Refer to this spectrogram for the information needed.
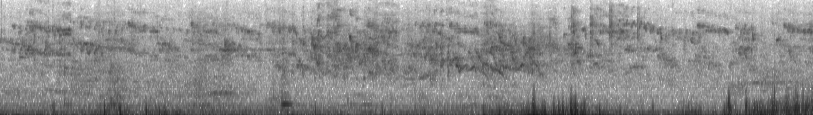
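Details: Australian parrots in a Karachi colony keep up a constant soft warbling chatter of high chirps, over low thumps and rumbling noise.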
